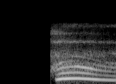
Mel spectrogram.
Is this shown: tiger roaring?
no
